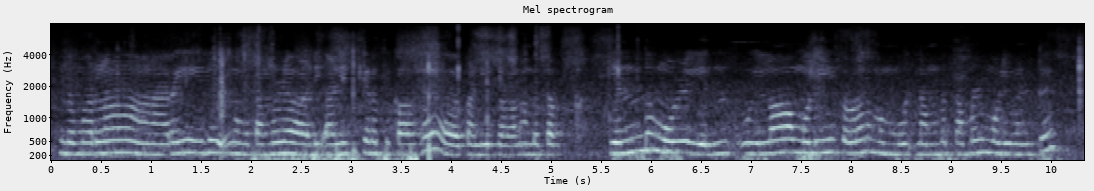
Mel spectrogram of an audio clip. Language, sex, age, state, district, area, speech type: Tamil, female, 18-30, Tamil Nadu, Nagapattinam, rural, spontaneous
